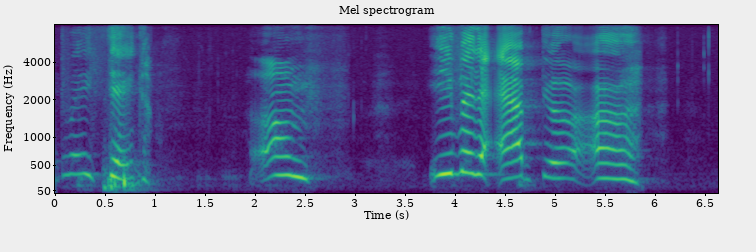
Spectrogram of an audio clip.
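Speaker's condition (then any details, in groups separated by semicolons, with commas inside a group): Cerebral palsy; obvious speech impairment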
